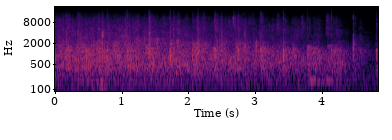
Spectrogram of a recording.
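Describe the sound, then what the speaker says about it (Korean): Church congregation applauding after a hymn during a Sunday morning service, a steady dense wash of many hands clapping that holds for the whole stretch before thinning slightly at the end. "다 같이 박수 한번 더 주시겠습니다"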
